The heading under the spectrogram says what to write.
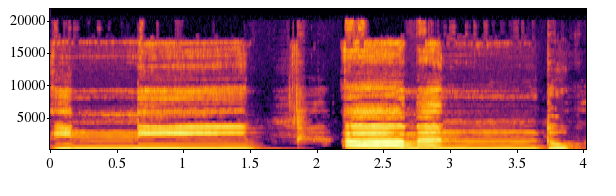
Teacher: انی نون مشدد ہے، غنہ کریں گے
